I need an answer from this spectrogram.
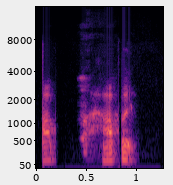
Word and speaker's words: Hopatcong: You just pronounce that, guys? What's it say? I'm not watching. Hold on, me watch the stream. Hopatcong.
